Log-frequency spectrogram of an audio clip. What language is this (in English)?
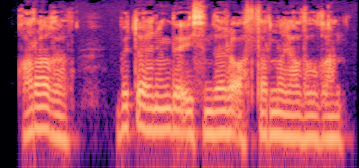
Bashkir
